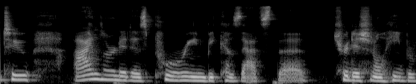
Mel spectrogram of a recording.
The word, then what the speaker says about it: Purim: people pronounce it like purum and that's more of an English way to pronounce it and that's totally fine too I learn it as purine because that's the traditional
